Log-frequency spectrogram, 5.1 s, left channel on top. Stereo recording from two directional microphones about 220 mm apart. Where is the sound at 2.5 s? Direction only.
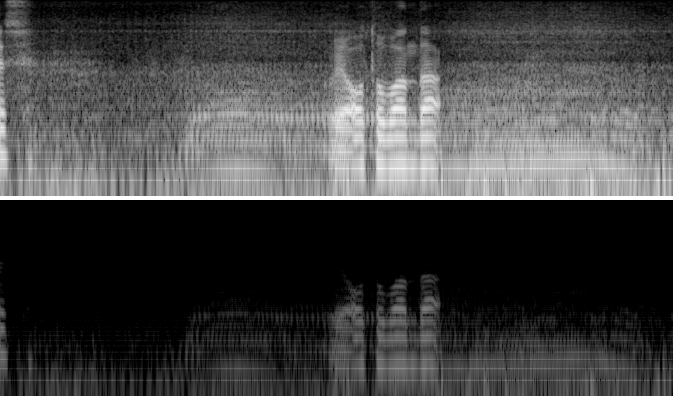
20° left (ahead or behind).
